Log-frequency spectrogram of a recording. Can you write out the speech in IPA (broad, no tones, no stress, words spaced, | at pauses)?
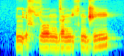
lʲḛɬçoː ŋɡɐŋiç nd͡ʒi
